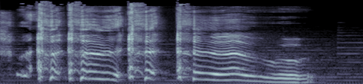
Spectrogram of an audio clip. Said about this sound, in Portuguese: Uma tosse. uma tosse.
